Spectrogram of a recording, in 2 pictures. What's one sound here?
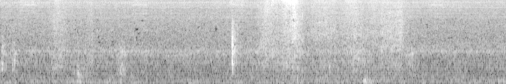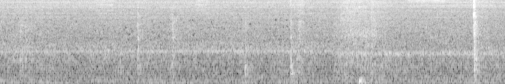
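Small objects tap and click on a wooden tabletop.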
